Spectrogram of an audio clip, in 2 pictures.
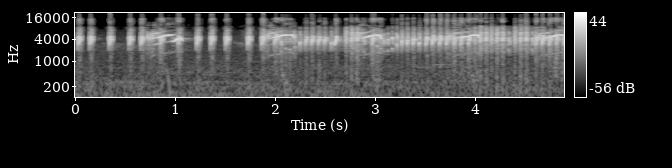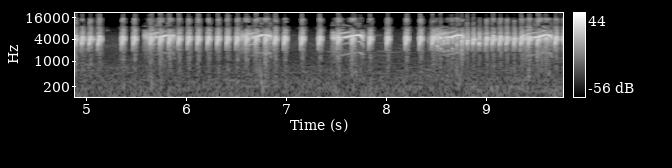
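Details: Crimson sunbird song played to lure birds: rapid bursts of high, thin chirps and trilled notes, with short sharp upward-sweeping whistles, in dense runs broken by brief gaps.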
